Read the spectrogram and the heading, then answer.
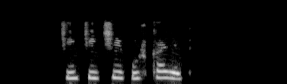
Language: Mari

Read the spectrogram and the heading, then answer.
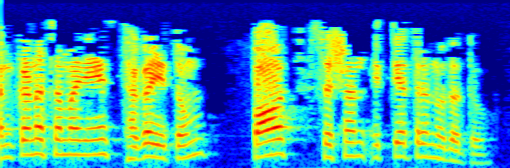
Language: Sanskrit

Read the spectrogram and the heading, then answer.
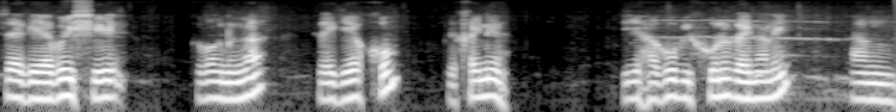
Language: Bodo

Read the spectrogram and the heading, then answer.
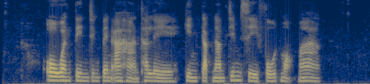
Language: Thai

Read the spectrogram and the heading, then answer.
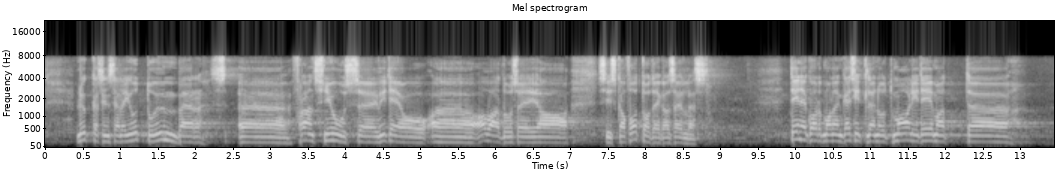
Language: Estonian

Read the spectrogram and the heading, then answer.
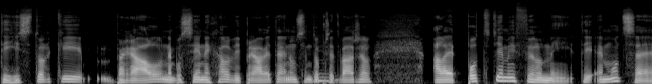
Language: Czech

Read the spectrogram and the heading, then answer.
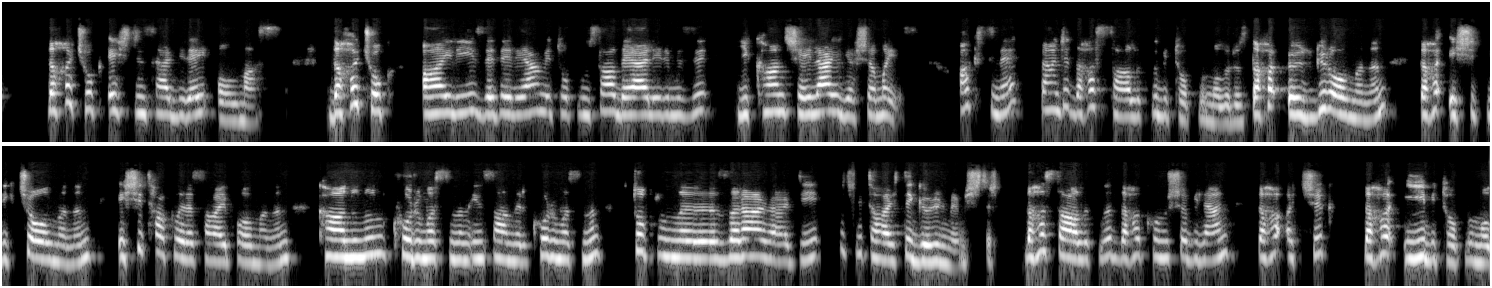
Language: Turkish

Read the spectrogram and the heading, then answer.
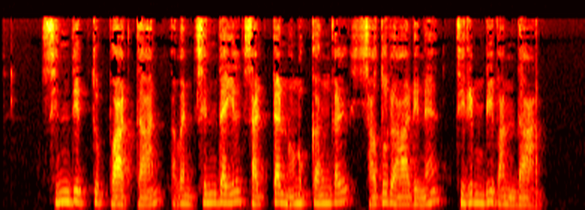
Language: Tamil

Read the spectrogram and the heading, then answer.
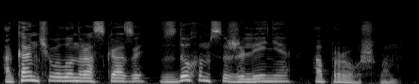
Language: Russian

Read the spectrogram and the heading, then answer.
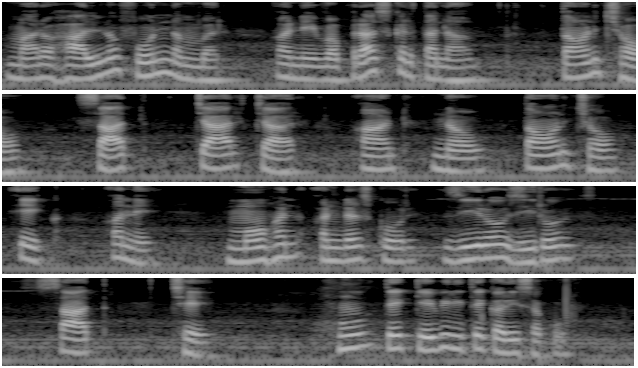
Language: Gujarati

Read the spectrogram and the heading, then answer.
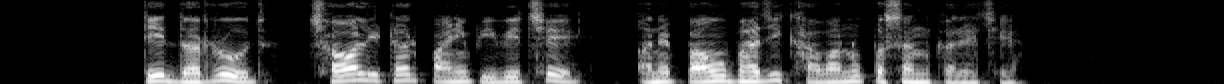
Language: Gujarati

